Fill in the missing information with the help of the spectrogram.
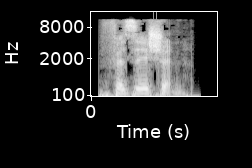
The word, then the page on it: physician: female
